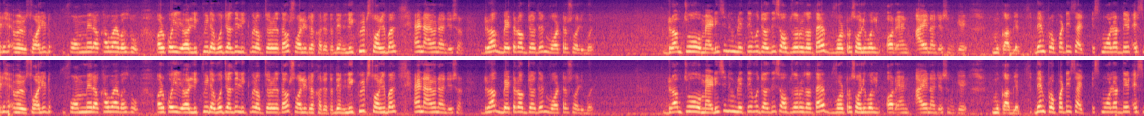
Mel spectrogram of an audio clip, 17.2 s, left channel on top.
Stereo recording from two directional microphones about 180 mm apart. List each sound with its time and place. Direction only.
0.0 s speech: 45° right (ahead or behind)
1.0 s speech: 70° right (ahead or behind)
1.6 s speech: 30° right (ahead or behind)
10.0 s speech: 25° right (ahead or behind); by 11.3 s 45° right (ahead or behind)
11.3 s speech: 30° right (ahead or behind)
